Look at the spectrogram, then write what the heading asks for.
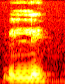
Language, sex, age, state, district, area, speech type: Urdu, male, 45-60, Maharashtra, Nashik, urban, read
